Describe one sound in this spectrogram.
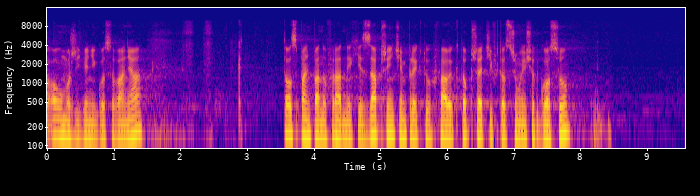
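A man speaks calmly through a microphone in a large room.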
